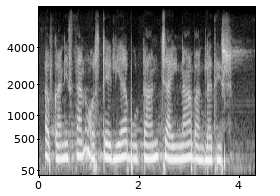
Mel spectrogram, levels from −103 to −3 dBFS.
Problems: echo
